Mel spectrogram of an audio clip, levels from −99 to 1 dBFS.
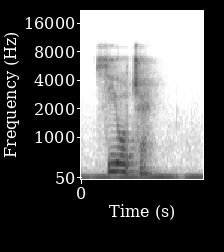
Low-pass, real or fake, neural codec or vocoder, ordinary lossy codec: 7.2 kHz; real; none; Opus, 24 kbps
